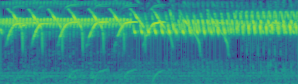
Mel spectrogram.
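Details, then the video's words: Chorus of Belgian canaries: evenly spaced downward-slurred whistles about four per second, then a fast, buzzy rolling trill filling the rest. "Vários Canários Cantando Junto Estimule seu Canário Belga a Cantar Muito!!!"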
